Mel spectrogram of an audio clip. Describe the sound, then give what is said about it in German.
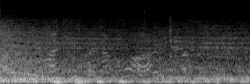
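A train rolls into a station with a steady, loud rumble and a broad mechanical roar that holds evenly throughout, while faint voices murmur underneath. “Apropos im Sinne des Erfinders, die Bahn kommt.”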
